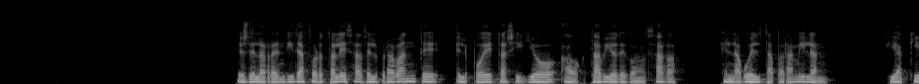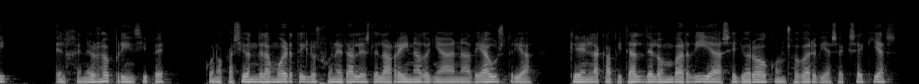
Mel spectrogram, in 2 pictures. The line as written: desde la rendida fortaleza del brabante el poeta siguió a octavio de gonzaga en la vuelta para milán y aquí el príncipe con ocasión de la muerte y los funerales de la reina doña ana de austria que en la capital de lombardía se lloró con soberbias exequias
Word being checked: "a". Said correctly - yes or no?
yes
